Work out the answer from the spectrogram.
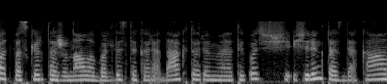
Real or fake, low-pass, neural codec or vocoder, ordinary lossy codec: real; 19.8 kHz; none; AAC, 24 kbps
